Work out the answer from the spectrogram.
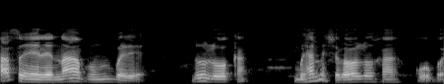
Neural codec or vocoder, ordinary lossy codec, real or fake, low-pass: none; none; real; 5.4 kHz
